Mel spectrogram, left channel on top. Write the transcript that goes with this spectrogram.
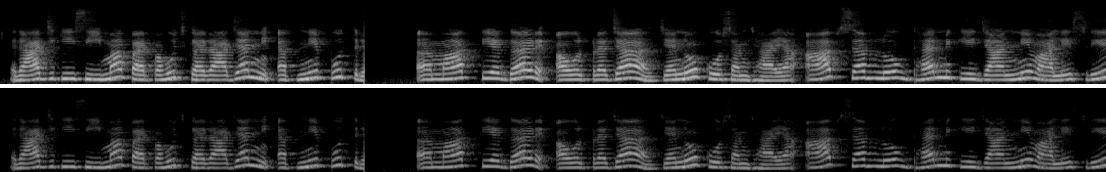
राज्य की सीमा पर पहुंचकर राजा ने अपने पुत्र अमात्यगण और प्रजाजनों को समझाया, आप सब लोग धर्म के जानने वाले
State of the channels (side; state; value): right; quieter; 9.0 dB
